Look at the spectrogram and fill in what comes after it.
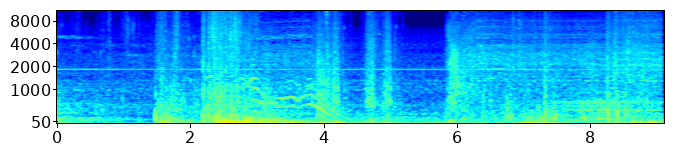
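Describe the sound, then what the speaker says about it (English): An airstrike in Sniper Elite 4 brings sudden loud blasts and shattering crashes, then a lingering rumble of debris, with a voice speaking over part of it. "Sent in an airstrike."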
